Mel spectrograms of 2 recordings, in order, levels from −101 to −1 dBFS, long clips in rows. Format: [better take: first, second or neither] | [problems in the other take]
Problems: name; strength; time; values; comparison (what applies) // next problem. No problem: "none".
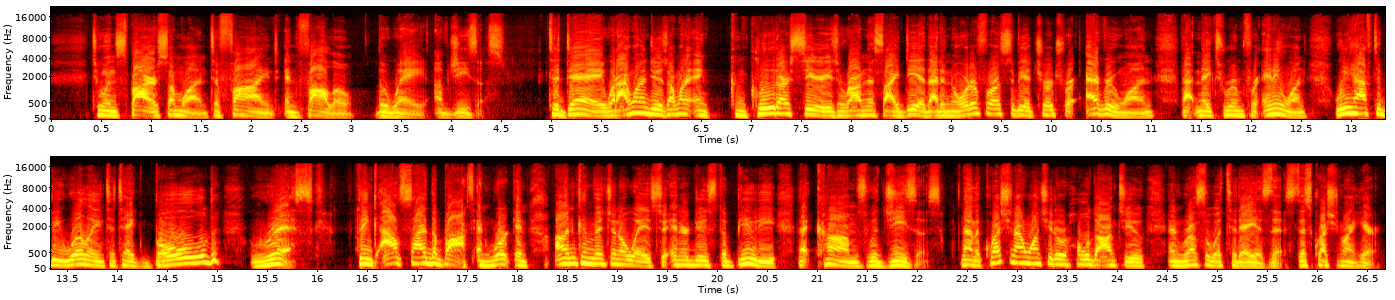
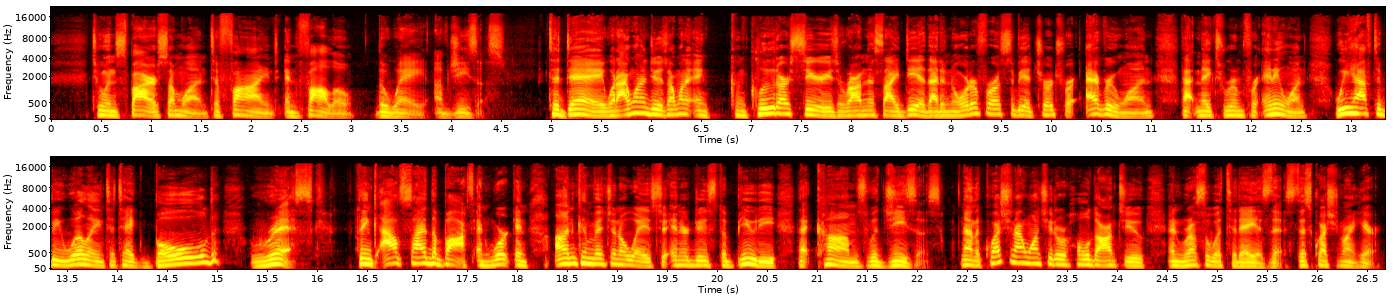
second | distortion; slight; 10 dB below the speech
